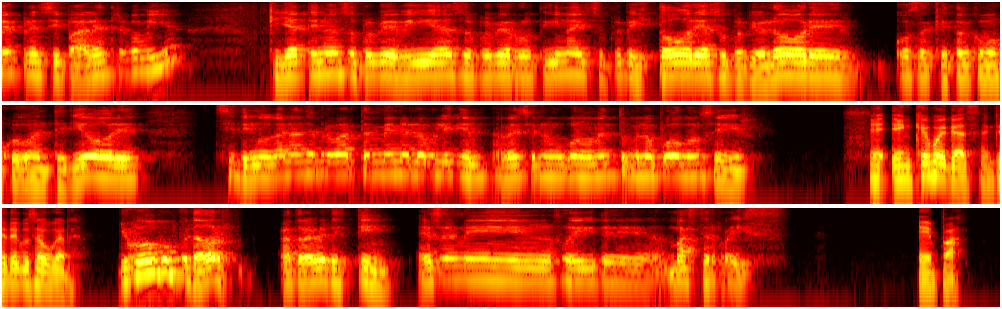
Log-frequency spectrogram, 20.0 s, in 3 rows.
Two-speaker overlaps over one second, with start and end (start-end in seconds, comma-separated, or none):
none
